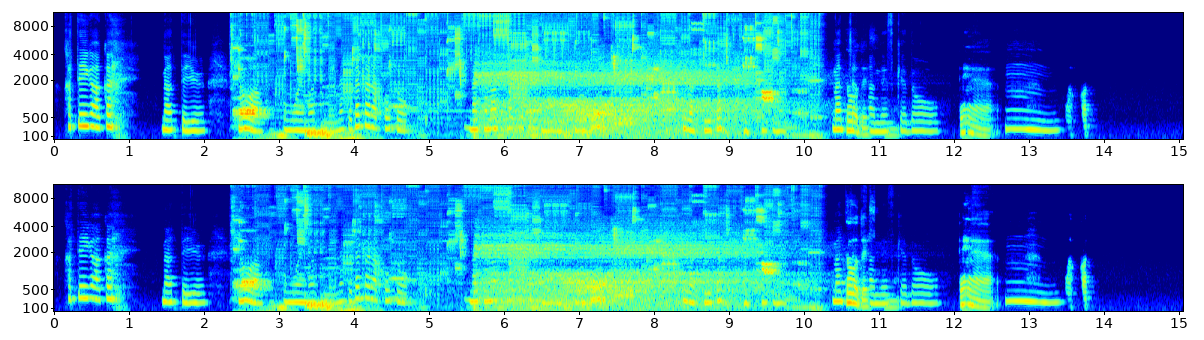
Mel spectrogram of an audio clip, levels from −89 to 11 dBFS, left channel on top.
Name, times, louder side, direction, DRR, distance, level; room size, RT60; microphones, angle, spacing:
voice 1, 0.1-1.0 1.4-2.8 3.1-4.7 5.5-7.2 8.3-11.8 12.7-13.4, left 2 dB, 65° left, 0.7 m, -29 dB
sound 1, 2.3-10.2, left 4 dB, 85° left, 2.0 m, -27 dB
sound 2, 5.6-10.5, left 1 dB, 5° left, 0.5 m, -28 dB
voice 2, 10.6-11.3 12.1-12.5 13.5-13.8, right 4 dB, 60° right, 0.5 m, -28 dB
7.3 x 6.4 x 3.2 m
head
